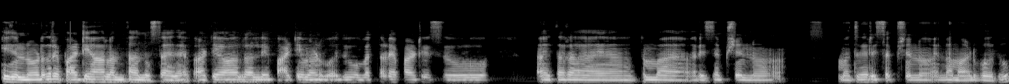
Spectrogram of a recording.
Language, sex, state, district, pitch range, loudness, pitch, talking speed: Kannada, male, Karnataka, Mysore, 105-115 Hz, -16 LUFS, 110 Hz, 125 wpm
